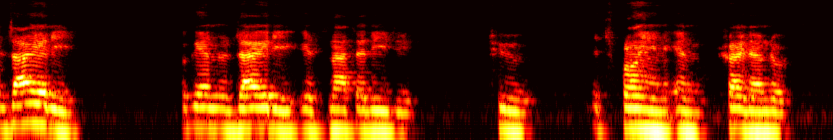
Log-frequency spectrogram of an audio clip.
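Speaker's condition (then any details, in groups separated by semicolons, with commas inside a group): Cerebral palsy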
